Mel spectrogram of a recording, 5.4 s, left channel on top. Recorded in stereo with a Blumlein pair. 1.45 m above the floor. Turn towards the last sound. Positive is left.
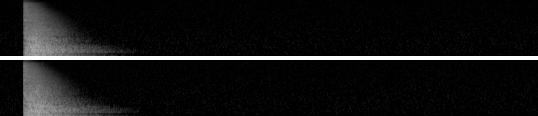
turn(degrees=-35)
